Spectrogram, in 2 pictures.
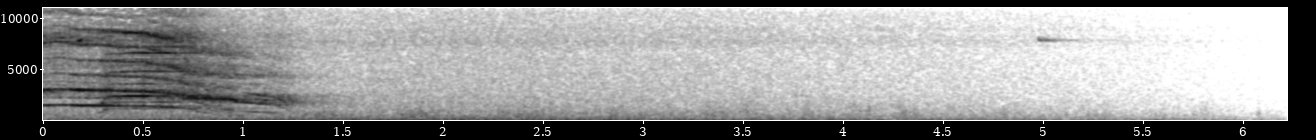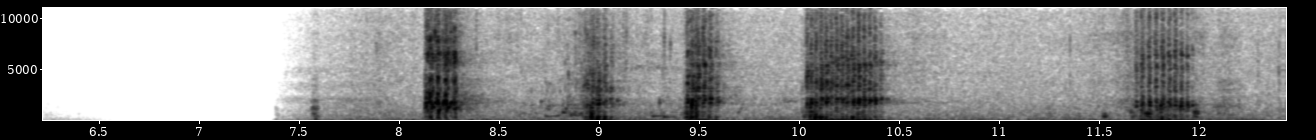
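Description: A giant otter gives a run of short, gruff grunts in quick, uneven succession after a stretch of wind-like hiss and a brief silence, fairly close and with no talking over them.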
